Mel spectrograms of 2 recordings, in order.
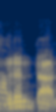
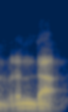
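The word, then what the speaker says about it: वृन्त: It is Vrinta, not Vrinda.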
